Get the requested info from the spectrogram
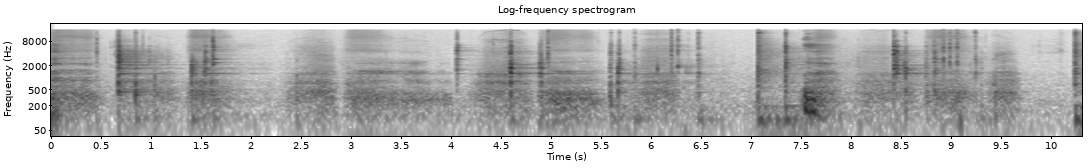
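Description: Torque wrench and socket tightening clutch pressure-plate bolts to 35 foot-pounds: a string of sharp metallic clicks and clinks with brief ringing, spaced out over several seconds.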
